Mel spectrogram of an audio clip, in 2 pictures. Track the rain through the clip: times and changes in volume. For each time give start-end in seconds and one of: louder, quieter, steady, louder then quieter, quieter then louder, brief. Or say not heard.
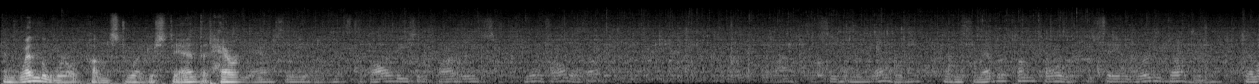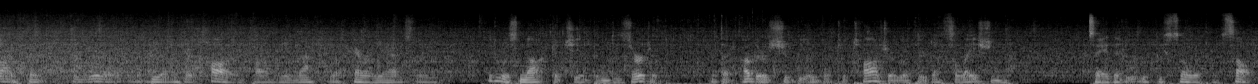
0.0-25.1 quieter.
